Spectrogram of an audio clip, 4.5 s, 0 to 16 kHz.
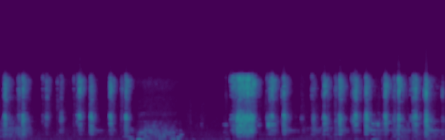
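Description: Aerosol can of WD-40 Specialist contact cleaner spraying: a faint hiss a little over a second in, then a short, louder hiss about two and a half seconds in. Rapid, irregular ticking runs underneath.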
